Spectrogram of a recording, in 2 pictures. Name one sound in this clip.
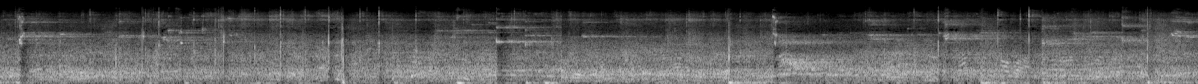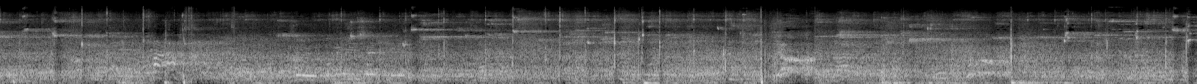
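Table tennis balls click off paddles and tables in a large echoing sports hall.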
